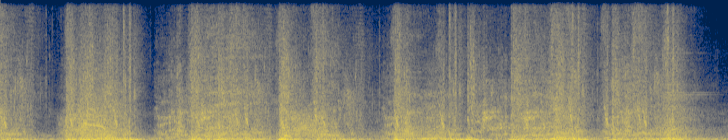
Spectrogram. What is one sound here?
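Heavy blows and thuds land again and again in a fight.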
